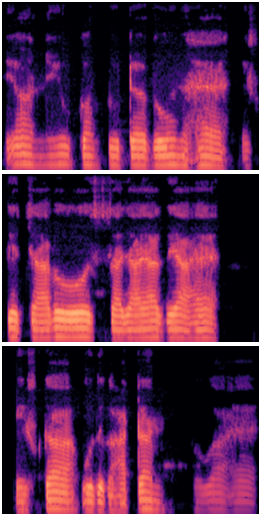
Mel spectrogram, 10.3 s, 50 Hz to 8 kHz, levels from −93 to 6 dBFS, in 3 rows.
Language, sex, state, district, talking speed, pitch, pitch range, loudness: Hindi, male, Bihar, Jahanabad, 85 wpm, 110 Hz, 105-115 Hz, -19 LUFS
